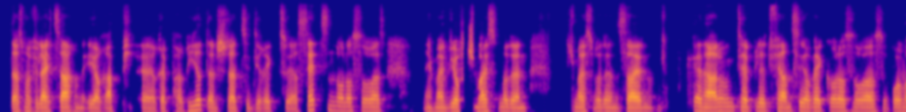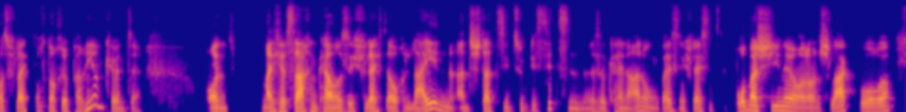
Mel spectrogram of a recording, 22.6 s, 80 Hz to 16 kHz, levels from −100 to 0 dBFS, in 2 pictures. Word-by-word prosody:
Dass 115 +2 +1
man 120 -1 -5
vielleicht 115 +1 +3
Sachen 115 -1 +4
eher 115 -2 -1
rap 105 0 0 0.3
äh, 115 - -4
repariert, 110 +7 -5
anstatt 115 -1 0
sie 110 - -12
direkt 105 -1 -8
zu - - -8
ersetzen 145 +9 -2
oder 130 -1 -2
so 125 -2 -5
was. 125 0 -2 0.5
Ich 115 -1 -10
meine, 115 -1 -1
wie 120 - 0
oft 120 - 0
schmeißt 120 +1 +1
man 120 -1 -3
denn 115 0 0 0.5
schmeißt 115 -1 -3
man 120 0 -5
denn 115 -1 -4
sein, 115 0 +4 0.4
keine 130 -3 +2
Ahnung, 130 +2 +4
Tablet, 125 0 -2
Fernseher 120 +1 +1
weg 120 -1 0
oder 125 -1 +1
so 120 0 -5
was, 120 0 0
obwohl 115 +1 -3
man's 115 -1 -4
vielleicht 110 0 0
doch 130 0 -16
noch 115 -3 -4
reparieren 170 - -4
könnte. 105 - -9 0.8
Und 115 -2 +1 0.3
manche 120 +2 +3
Sachen 120 +2 +6
kann 115 0 +5
man 115 0 -1
sich 115 +1 -6
vielleicht 110 +1 +1
auch 110 -1 0
leihen, 120 - +1
anstatt 115 -1 +1
sie 115 -2 -12
zu 110 +1 -11
besitzen. 105 - -11
Also, 105 0 -9
keine 105 0 -8
Ahnung, 120 -5 -4
weiß 120 +3 -5
nicht, 105 - -11
vielleicht 110 0 -5 0.3
Bohrmaschine 140 0 +5
oder 115 0 0
'n 115 - -11
Schlagbohrer, 125 +2 +2
115 Hz, 170 wpm, -28 LUFS, 110-125 Hz, 0.8 s, Sachen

